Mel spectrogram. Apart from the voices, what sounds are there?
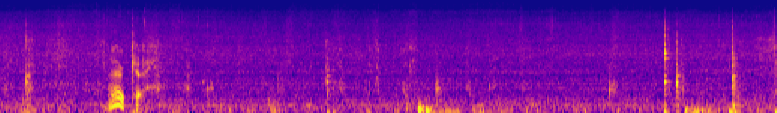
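stirring and frying onions in a pan for Mexican lasagna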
